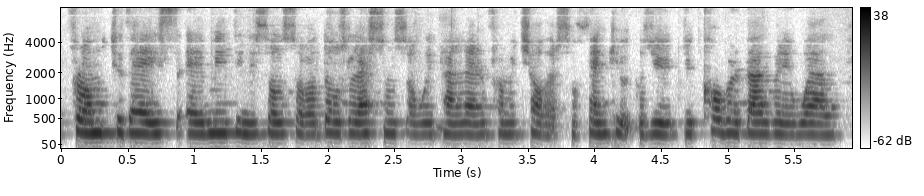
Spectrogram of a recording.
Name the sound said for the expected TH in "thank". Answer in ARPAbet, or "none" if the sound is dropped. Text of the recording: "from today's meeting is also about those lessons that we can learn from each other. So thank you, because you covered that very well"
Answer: TH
